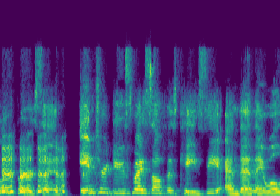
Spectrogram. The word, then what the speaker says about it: Kasi: how to control them I love you Kyle but it's Casey remembery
